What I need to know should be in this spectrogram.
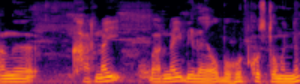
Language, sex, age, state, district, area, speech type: Bodo, male, 45-60, Assam, Kokrajhar, rural, spontaneous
